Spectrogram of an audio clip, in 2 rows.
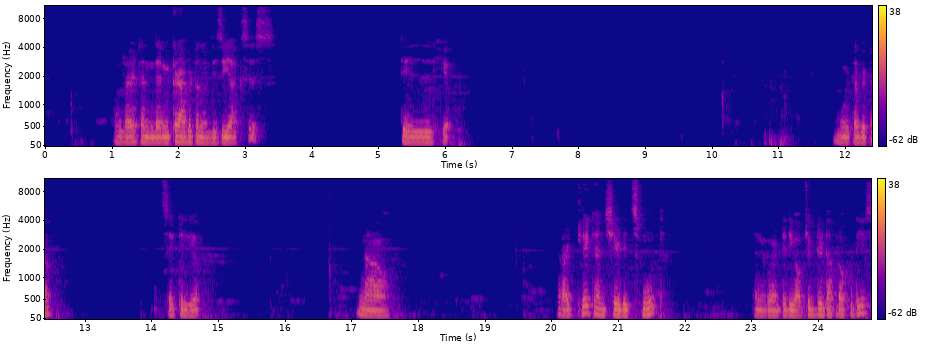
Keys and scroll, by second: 0.7 g, 1.8 z, 6.2 Delete, 9.2 g, 10.4 z.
